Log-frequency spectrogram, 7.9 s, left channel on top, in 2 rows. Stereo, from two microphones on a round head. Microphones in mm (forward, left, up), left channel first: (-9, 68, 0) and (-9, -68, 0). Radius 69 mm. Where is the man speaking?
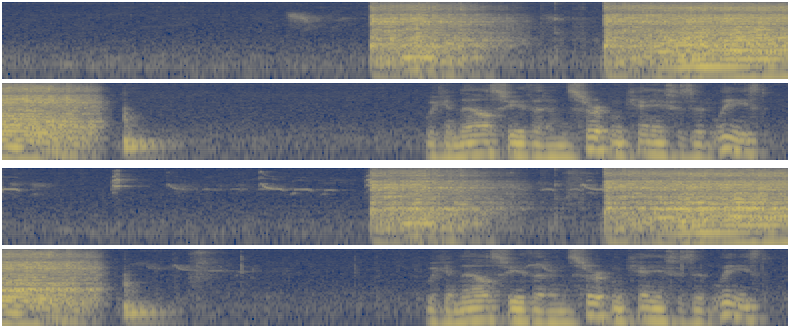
30° left (ahead or behind), 1.4 m.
